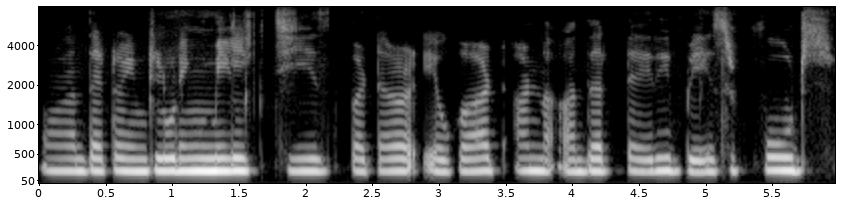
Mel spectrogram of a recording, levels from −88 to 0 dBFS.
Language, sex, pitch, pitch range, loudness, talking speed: English, female, 210 Hz, 210-215 Hz, -15 LUFS, 120 wpm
